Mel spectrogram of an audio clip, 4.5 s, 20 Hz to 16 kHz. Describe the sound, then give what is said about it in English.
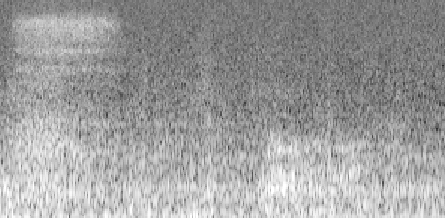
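A person takes a deep breath: an airy breath is drawn in with a hissing rush, then let out more softly a couple of seconds later, over a faint background hiss with no talking. “Let's take 1 second and take a deep breath.”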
